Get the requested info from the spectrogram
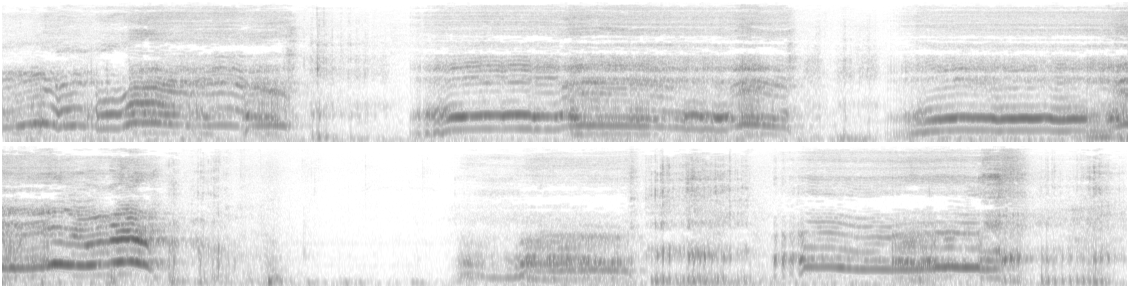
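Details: An angry pug growling indoors in a small room, voiced grumbling growls in long rising-and-falling bursts of about two seconds each, separated by short pauses, with one longer silent gap midway.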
